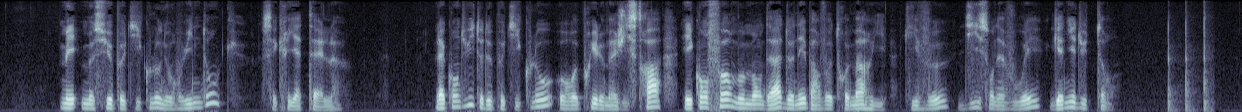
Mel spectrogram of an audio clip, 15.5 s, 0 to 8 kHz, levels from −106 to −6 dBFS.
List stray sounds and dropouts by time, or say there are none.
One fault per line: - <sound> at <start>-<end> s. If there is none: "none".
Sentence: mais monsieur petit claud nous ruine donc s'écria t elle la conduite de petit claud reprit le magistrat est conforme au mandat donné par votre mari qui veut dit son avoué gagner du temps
- thud at 14.6-15.2 s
